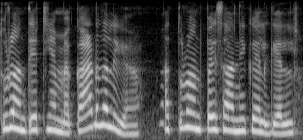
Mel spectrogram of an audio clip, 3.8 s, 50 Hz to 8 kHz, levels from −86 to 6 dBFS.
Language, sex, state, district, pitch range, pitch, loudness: Maithili, female, Bihar, Saharsa, 220-290 Hz, 265 Hz, -13 LUFS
